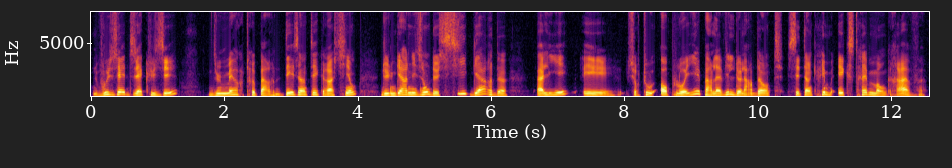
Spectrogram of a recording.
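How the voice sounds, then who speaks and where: A man's voice: a little high, animated, takes it slowly, a little mellow, no room sound, clean studio sound, voice pushed up. A man voicing a portly judge in his fifties in a tabletop game, formal and theatrical in delivery. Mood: formal, stern.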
